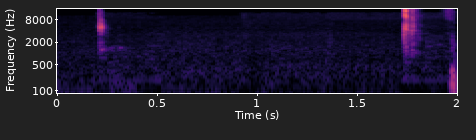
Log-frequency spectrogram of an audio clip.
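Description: Near silence in a pause between speakers, broken by one short, sharp click about a quarter second in and a brief faint sound near the end.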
